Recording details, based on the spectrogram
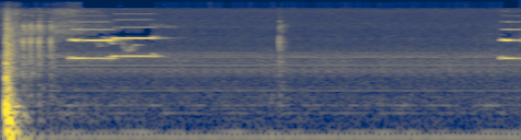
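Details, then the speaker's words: Bench UPS beeping during a mains power cut while powering a computer and test gear. Steady low hum with a short high-pitched alarm tone, a pause, then another beep: the UPS warning it is on battery. "um it's what I've got his beeping going on I'm sure that's brilliant"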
